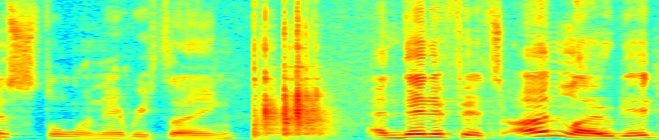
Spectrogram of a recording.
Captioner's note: stick thunking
